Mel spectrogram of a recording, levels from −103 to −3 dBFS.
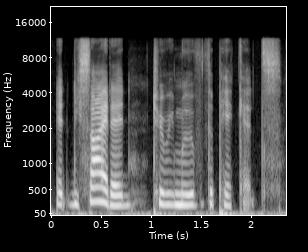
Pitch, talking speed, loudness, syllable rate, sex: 215 Hz, 155 wpm, -17 LUFS, 5.5 syllables/s, female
